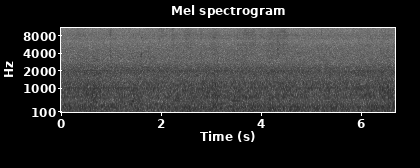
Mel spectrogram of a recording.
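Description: Running noise heard inside a JR West 225 series 0 electric train travelling at speed: a steady, even rumble of the wheels on the rails and the car body.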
